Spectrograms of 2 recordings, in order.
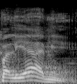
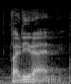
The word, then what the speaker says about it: Paliani: I want you to pronounce it properly. It's not Lilongwe. It's one word. Paliani. Eric Paliani. Eric Paliani. Parirani. I said Paliani.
